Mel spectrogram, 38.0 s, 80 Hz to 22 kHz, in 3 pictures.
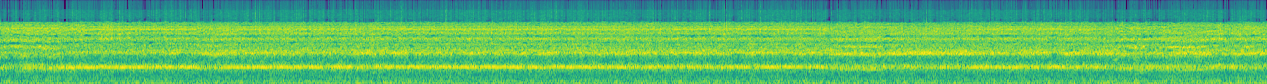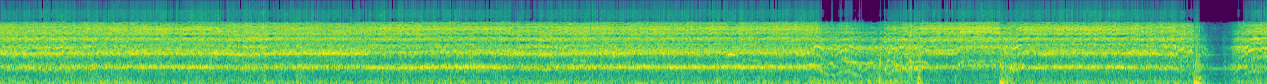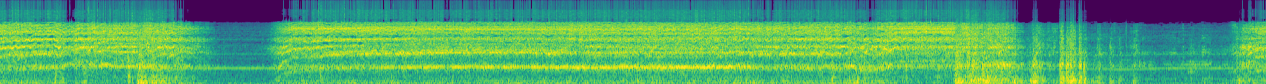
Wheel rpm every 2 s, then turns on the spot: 220, 230, 230, 230, 230, 230, 220, 230, 220, 230, 200, 230, 170, 150, 180, 230, 210, 210, 10.
none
